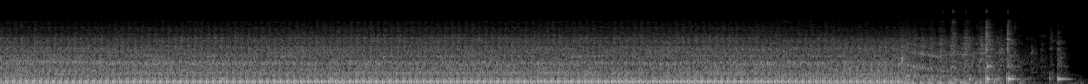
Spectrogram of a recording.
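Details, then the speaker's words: Craftsman LT2000 riding mower, single-cylinder engine after carburetor cleaning and fresh fuel: even putter about 220 beats a minute for nine seconds, then clean shutdown; engine sounds good. "so far sounds good. Engine sounds good."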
